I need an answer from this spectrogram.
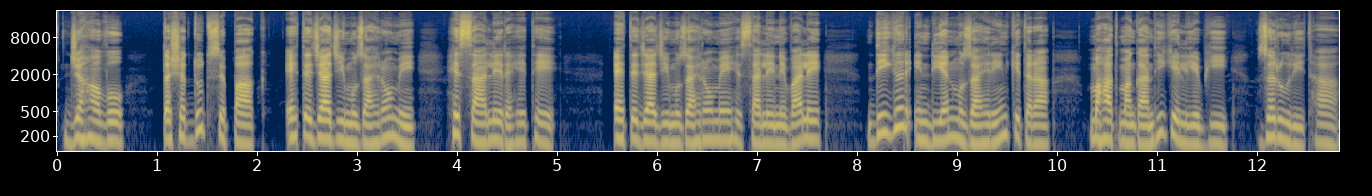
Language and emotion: Urdu, neutral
